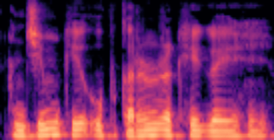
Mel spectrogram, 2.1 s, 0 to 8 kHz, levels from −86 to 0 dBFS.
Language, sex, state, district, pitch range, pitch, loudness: Hindi, male, Himachal Pradesh, Shimla, 110-120 Hz, 115 Hz, -16 LUFS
